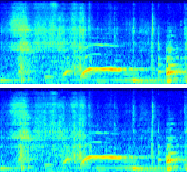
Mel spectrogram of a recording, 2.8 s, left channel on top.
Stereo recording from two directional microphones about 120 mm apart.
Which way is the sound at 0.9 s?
35° left (ahead or behind).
